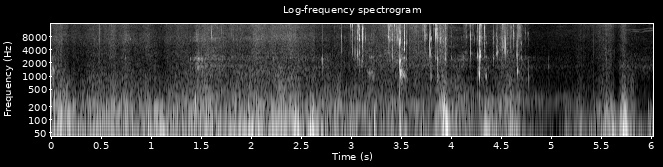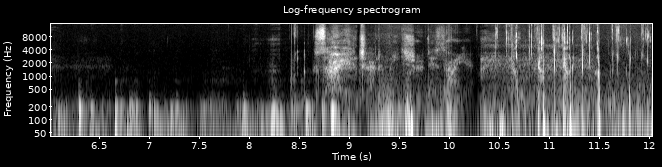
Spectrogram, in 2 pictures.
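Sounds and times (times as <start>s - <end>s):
mouth clicks and smacks: 2.6s - 12.0s.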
